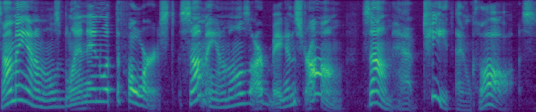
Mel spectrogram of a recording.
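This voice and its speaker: A put-on character voice, female-sounding, raised and projected, high-pitched and fairly slow. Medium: read story. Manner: gentle.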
